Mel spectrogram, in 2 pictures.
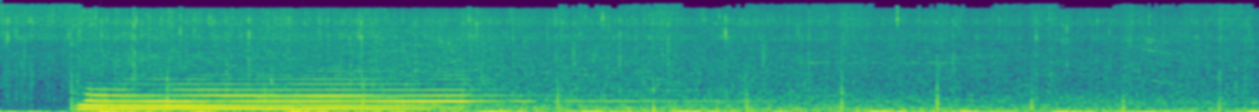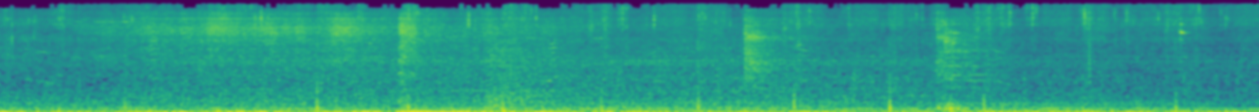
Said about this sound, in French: Devant moi, il y a la mer.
